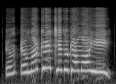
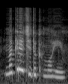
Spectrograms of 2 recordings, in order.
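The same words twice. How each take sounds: First: Higher, louder outburst; raging gamer. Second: Said in the usual way. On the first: Real, not acted. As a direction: yell it in disbelief.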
